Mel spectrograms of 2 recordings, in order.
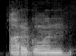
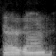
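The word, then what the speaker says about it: Aragón: right last name right did i say that right autogone paragon yeah either one works all right gets my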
